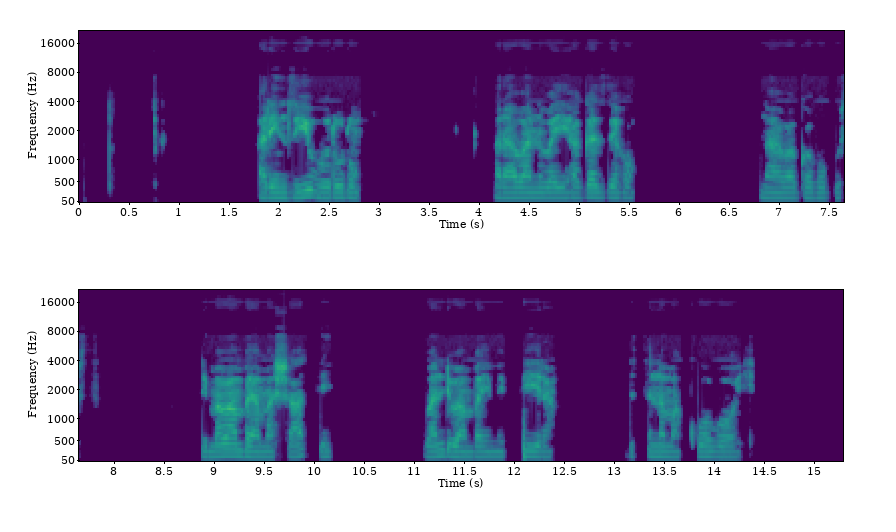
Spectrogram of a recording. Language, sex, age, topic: Kinyarwanda, male, 25-35, government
